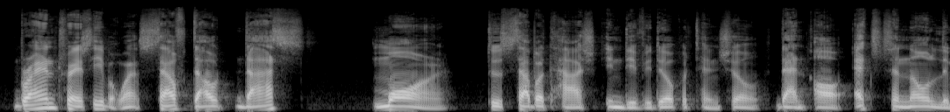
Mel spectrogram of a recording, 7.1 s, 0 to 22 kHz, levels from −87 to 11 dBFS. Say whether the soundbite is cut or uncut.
cut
